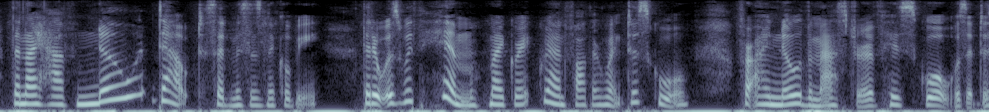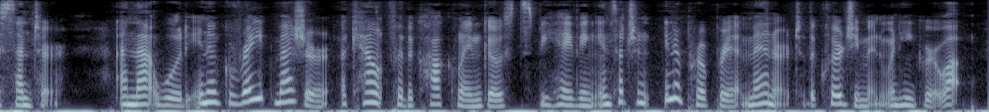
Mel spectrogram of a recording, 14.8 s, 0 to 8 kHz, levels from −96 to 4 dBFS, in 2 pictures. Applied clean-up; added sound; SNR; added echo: none; none; none; none.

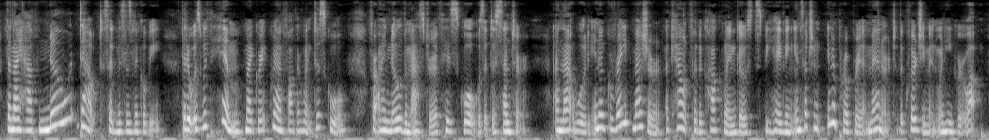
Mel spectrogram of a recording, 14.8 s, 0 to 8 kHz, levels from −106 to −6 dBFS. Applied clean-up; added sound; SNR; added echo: none; none; none; reverberation time 0.4 s.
